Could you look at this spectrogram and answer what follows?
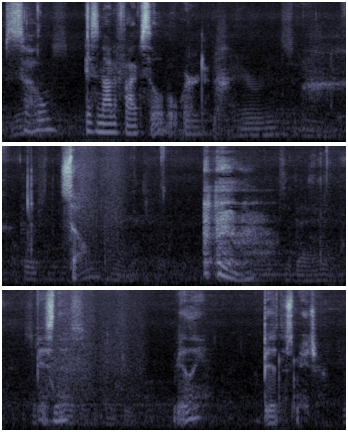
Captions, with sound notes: - So is not a five-syllable word. (Emcee chattering faintly) - So. (clears throat) Business? Really? Business major?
